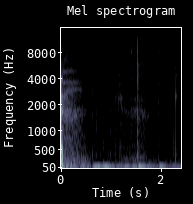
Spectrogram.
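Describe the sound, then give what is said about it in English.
Typing on a computer keyboard: a few sparse, faint key clicks spread over a couple of seconds against a low, quiet background hum. “Okay, so I'm going to type in that.”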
